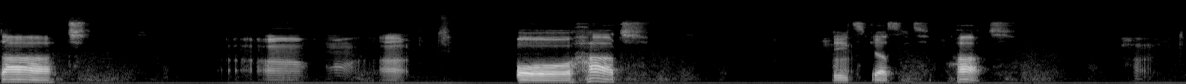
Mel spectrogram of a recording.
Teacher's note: the r isn't really pronounced it's just art or heart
